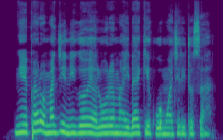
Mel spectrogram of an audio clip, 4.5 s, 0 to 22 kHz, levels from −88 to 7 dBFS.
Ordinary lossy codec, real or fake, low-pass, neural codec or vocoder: none; fake; none; vocoder, 44.1 kHz, 128 mel bands, Pupu-Vocoder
